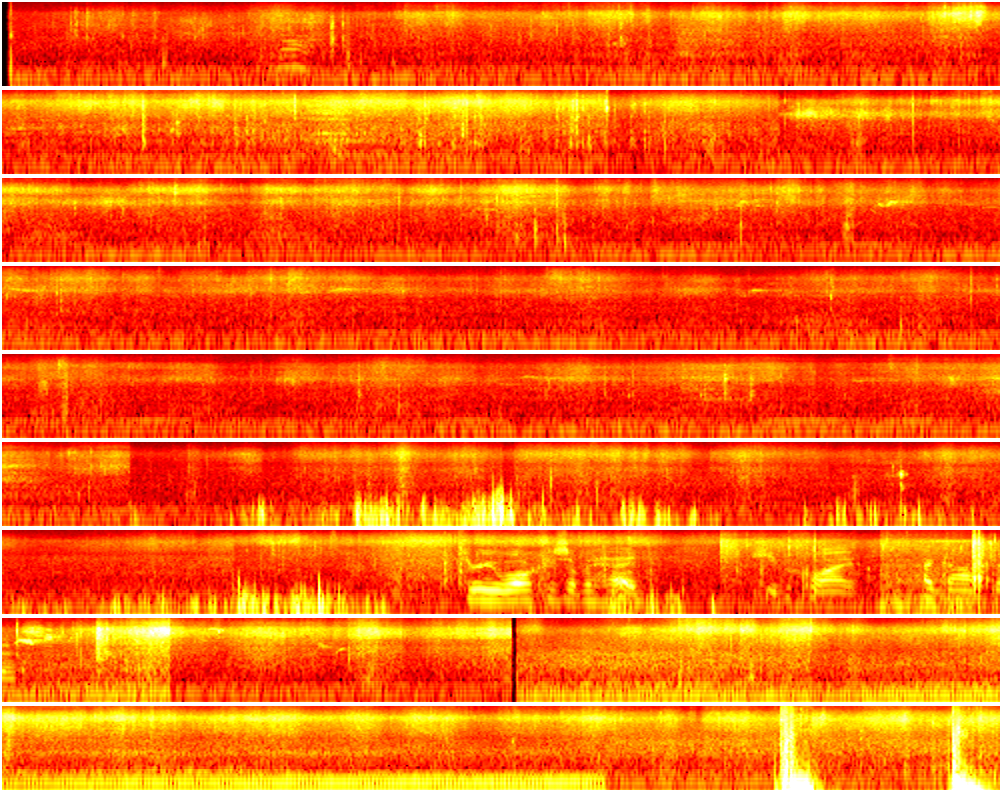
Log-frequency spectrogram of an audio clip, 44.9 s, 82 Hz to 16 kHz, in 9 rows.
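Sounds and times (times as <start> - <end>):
grass rustling: 0.1 - 44.9.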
